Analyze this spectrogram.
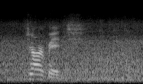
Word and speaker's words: Jarbidge: Hey, we're headed to Jarbidge. Hard to pronounce, but Looks like garbage. yeah, it sounds like garbage, only it's Jarbidge.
